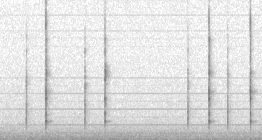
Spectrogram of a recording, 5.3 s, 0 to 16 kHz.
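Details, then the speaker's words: Purge control solenoid valve (codes P0458/P0459) bench-tested with battery power applied directly by alligator clips: sharp, crisp clicks, about eight in five seconds, one per energizing; valve opens cleanly and passes air, so it works. "okay you can hear it click so that's a very very good sign"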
